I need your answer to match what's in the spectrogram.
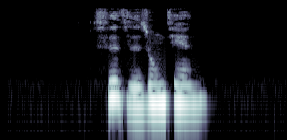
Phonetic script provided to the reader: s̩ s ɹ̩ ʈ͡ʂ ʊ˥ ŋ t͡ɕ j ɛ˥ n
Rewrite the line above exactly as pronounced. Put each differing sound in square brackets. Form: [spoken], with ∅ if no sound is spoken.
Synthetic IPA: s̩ [t͡s] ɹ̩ ʈ͡ʂ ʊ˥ ŋ t͡ɕ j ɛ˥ n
